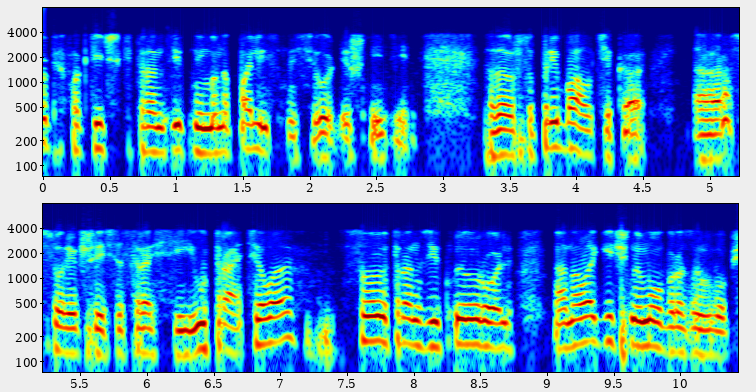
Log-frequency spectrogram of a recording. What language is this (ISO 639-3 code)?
rus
